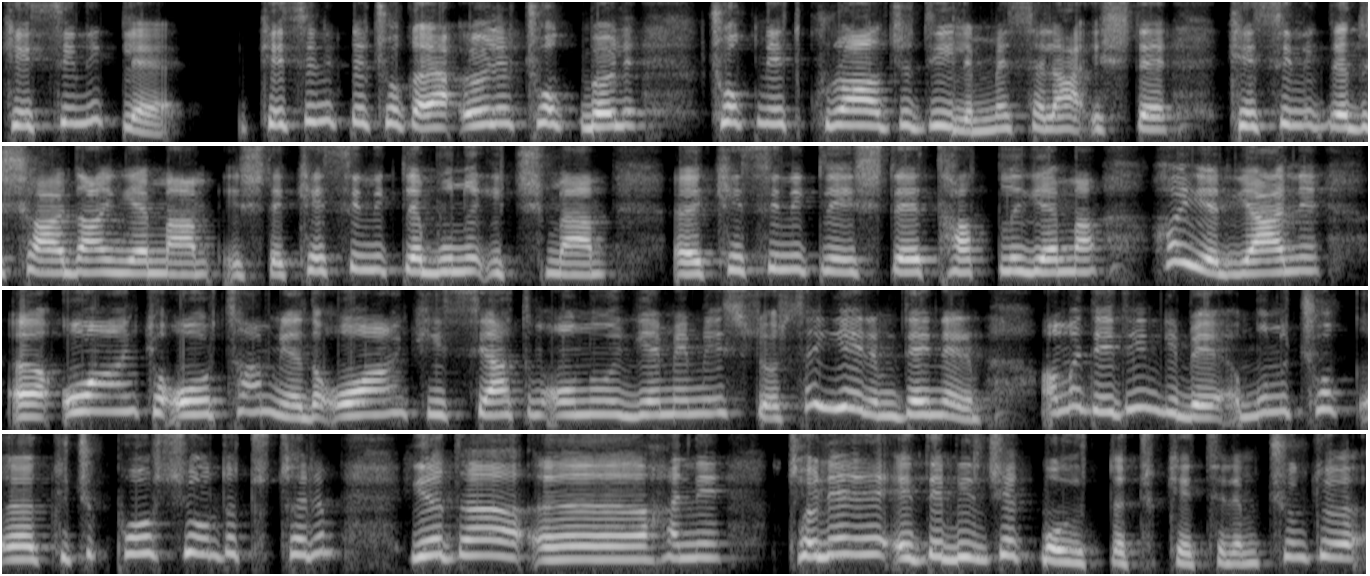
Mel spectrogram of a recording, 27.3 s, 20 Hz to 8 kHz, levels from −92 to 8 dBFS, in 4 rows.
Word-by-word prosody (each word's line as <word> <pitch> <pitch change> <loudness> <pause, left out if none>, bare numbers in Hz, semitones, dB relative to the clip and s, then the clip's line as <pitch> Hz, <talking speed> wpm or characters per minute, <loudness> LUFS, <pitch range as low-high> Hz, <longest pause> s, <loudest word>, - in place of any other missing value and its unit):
Kesinlikle, 315 +6 -2 0.4
kesinlikle 330 +3 -2
çok 310 -2 -3
aya 245 +1 +7
öyle 300 +3 +2
çok, 305 -4 -1
böyle, 260 +2 +5 0.3
çok 330 0 0
net 305 -2 -3
kuralcı 280 -3 +2
değilim, 210 -9 0
mesela, 225 +1 -2
işte, 215 0 0 0.3
"Kesinlikle 270 -3 +1
dışarıdan 230 -2 +2
yemem." 220 -3 +1
işte, 195 +1 -4
"Kesinlikle 255 -2 0
bunu 245 +1 +1
içmem." 205 -2 -2 0.3
eee, 210 0 +4
"Kesinlikle 265 0 -2
işte, 235 0 +2
tatlı 235 +1 -1
yemem." 235 0 +3
Hayır, 355 - +1
yani, 230 +4 +3 0.3
eee, 225 - +8 0.2
o 315 +3 +5
anki 315 -1 -2
ortam 270 +4 +2
ya 215 -3 0
da 220 - -1
o 235 +2 +5
anki 270 +1 -1
hissiyatım 255 +1 -1
onu 260 +1 -2
yememi 270 +2 -2
istiyorsa 285 - -6
yerim, 355 - +1
denerim 250 -8 +2 0.3
ama 365 +4 -4
dediğim 340 +3 -2
gibi, 220 -8 +1
bunu 295 +7 -5
çok, 350 +2 -6
eee, 245 0 +2
küçük 300 +5 -8
porsiyonda 350 -1 -2
tutarım 335 +3 -6 0.4
ya 295 -1 +2
da, 315 -3 +1
eee, 245 +1 +3
hani, 270 0 -3 0.3
tolere 315 -1 +1
edebilecek 275 +3 -1
boyutta 195 -3 +1
tüketirim 180 0 -6
çünkü, 285 +5 -5
eee, 280 - -1
260 Hz, 130 wpm, -23 LUFS, 230-300 Hz, 0.4 s, eee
